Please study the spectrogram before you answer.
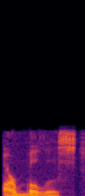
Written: arbalist

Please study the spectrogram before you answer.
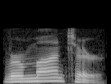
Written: Vermonter

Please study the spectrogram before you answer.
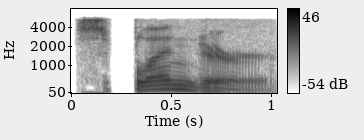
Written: splendor

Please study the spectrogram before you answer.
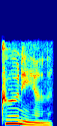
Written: Kuhnian

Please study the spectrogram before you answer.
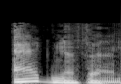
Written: agnathan

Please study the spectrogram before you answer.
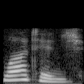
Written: wattage

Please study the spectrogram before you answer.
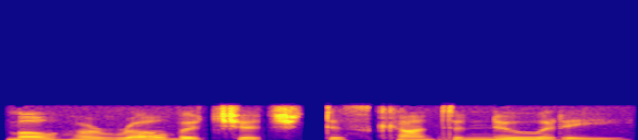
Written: Mohorovicic discontinuity

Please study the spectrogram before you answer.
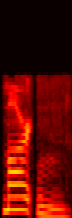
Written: martin

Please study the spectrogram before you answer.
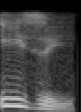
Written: easy

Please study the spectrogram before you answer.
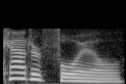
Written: quatrefoil

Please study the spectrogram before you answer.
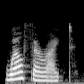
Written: welfarite

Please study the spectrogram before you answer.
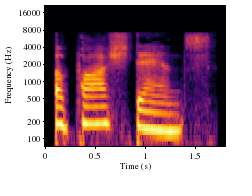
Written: apache dance

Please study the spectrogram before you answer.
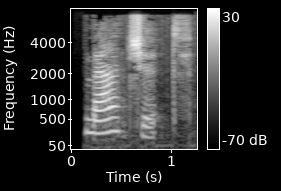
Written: matchet

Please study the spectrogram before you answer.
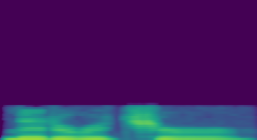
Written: literature

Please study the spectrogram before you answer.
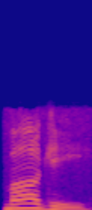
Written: moggy

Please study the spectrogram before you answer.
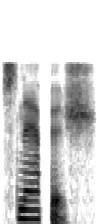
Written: snappish

